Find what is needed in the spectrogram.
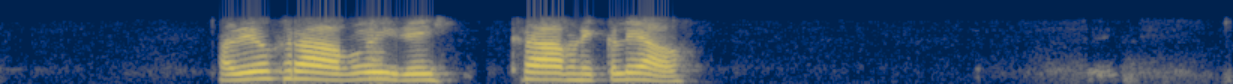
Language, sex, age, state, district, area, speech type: Dogri, female, 30-45, Jammu and Kashmir, Reasi, rural, conversation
